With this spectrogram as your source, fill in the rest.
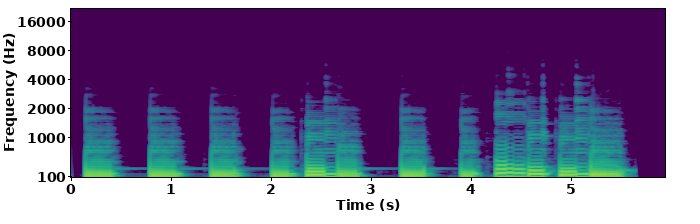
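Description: A lone electric bass plays a punchy, syncopated funk line, short plucked notes with a few quick slides and octave pops, clear and upfront.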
